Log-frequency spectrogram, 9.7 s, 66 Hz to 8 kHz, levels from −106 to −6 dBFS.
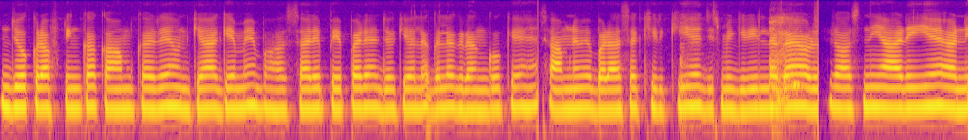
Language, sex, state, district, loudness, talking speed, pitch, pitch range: Hindi, female, Bihar, Saharsa, -16 LUFS, 235 wpm, 195 Hz, 190-200 Hz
